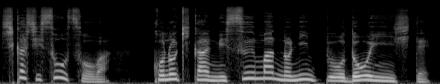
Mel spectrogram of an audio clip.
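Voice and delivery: plain reading voice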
